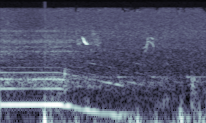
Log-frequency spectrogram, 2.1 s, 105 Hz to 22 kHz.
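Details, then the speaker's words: Headlight Experts LED headlight bulb in a 2012 Ram, with the headlights switched off: a faint cooling fan whir drops smoothly in pitch and fades within about a second; normal spool-down. "Now I'm going to shut the headlights off. Let's see if we can hear that spool down."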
